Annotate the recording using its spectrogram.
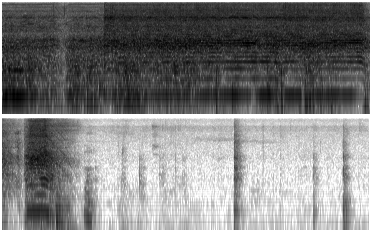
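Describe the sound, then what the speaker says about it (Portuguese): A blender whirs loudly and steadily for about seven seconds while mixing a hot-process soap batter, then stops, followed by a brief restart and a few scattered clicks and knocks in near silence. "é por isso que eu gosto de mixar, porque a mixagem, ela acelera aqui essa reação química"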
